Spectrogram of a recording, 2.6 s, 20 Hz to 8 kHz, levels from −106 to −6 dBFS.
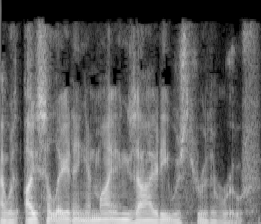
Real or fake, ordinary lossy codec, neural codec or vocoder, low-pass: real; MP3, 48 kbps; none; 7.2 kHz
